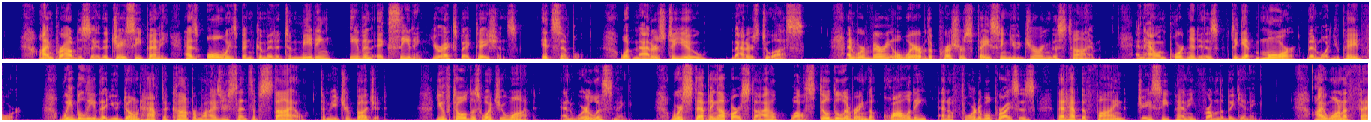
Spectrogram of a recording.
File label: phone campaign, voice-over; JCPenney (:37)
